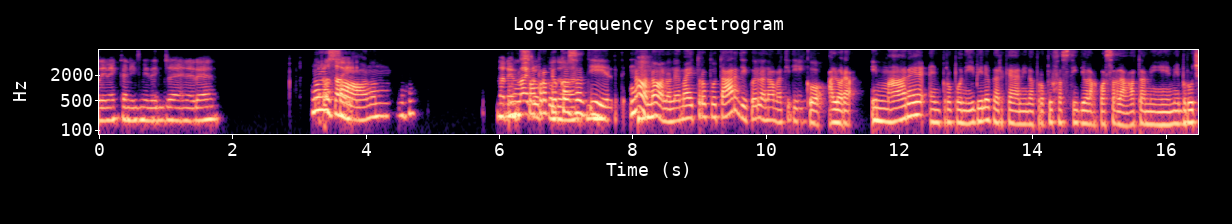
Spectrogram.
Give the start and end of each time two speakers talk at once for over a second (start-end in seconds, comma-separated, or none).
6.1-7.7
